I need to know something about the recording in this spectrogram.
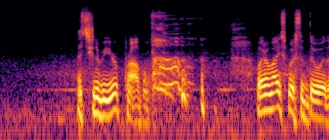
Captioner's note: laughs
